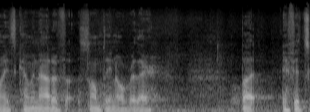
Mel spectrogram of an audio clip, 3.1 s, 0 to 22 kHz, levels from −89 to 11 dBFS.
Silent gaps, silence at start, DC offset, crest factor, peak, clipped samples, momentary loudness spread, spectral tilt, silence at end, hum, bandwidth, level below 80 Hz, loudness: none; 0 s; under 0.1%; 20 dB; -8 dBFS; under 0.1%; 20 LU; -6.5 dB/octave; 0 s; none; 17 kHz; -42 dBFS; -28 LUFS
